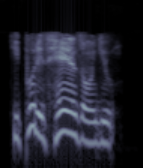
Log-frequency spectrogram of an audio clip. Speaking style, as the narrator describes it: Seven snarls

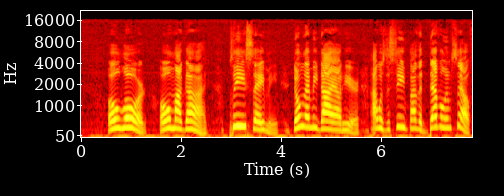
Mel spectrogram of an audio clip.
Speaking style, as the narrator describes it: cried

